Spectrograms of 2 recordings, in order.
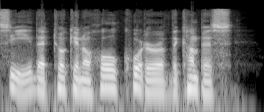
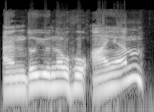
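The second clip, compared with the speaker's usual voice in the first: louder, rising challenge; demanding captain; 5 semitones higher, 4 dB louder than usual. A narrator's reading. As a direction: challenge him with proud menace. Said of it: "his questioner demanded".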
